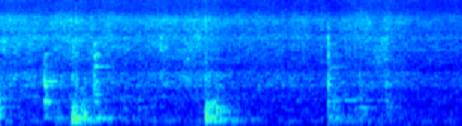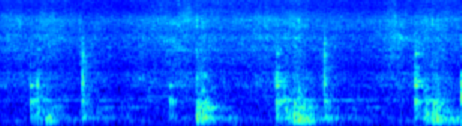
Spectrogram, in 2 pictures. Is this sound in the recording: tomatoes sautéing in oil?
yes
